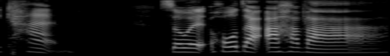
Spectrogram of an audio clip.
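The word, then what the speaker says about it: hava (אהבה): that the aleph is actually a silent letter. So actually when we say ahava, and I say it with a horrible Michigan accent, sorry. But it's actually a silent letter. So how it's really pronounced is hava, right? You breathe in. You're actually breathing in that first letter, hava.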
